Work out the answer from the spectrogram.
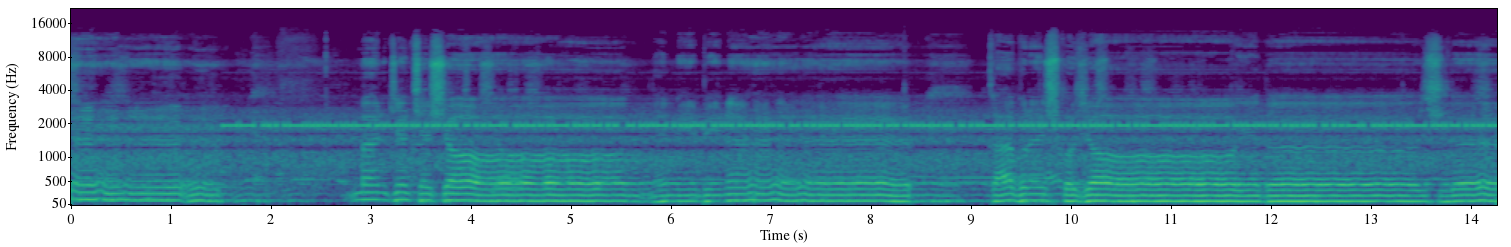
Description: RTTY (45.45 baud, 170 Hz shift), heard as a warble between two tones, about 2000 Hz centre, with radio static. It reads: F0NKD DE VE8HB TNX FER QSO RAJ, 73 AND GL. F0NKD DE VE8HB …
